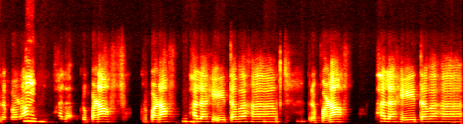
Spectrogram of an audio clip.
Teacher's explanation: ಅದು ಮಧ್ಯದಲ್ಲಿ ವಿಸರ್ಗ ಇದ್ದಾಗ ಮುಂದಿನ ಅಕ್ಷರ ಒಂದು ಮಹಾಪ್ರಾಣ ಆಗಿ ಬರುತ್ತೆ ಮುಂದಿನ ಅಕ್ಷರ ಏನಿದೆ ಪ ಇದೆ ಅಲ್ಲ ಕೃಪಣ ಕೃಪಣ್ ಕೃಪಣ್ ಫಲ ಹೇತವಹ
